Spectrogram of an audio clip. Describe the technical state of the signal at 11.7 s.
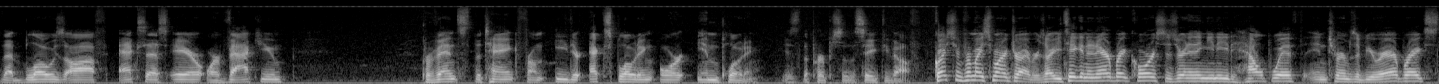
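At 11.7 s the signal is intact, with no dropout, distortion, clipping or other fault at that point.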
